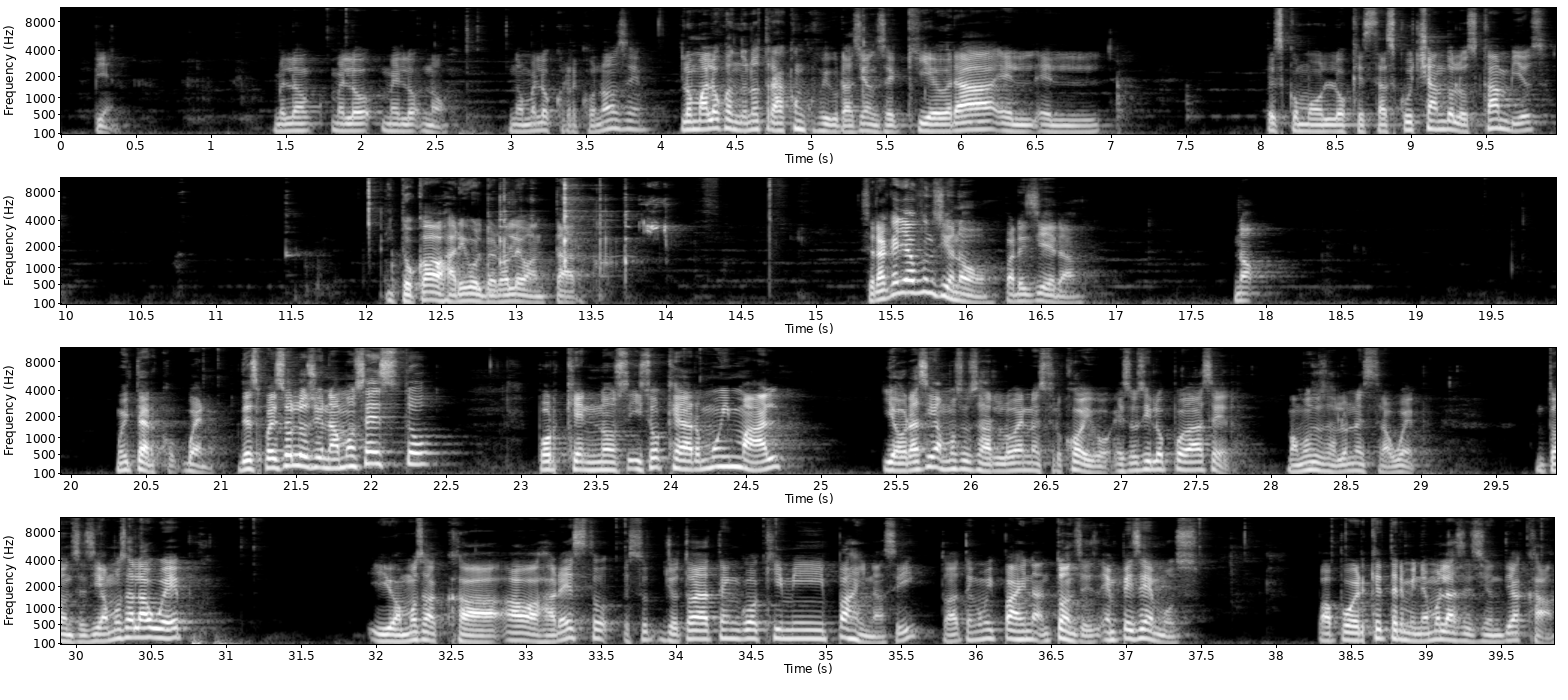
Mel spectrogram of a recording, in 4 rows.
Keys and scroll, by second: 2.1 ctrl+c, 2.6 Return, 26.4 super+j, 27.3 super+j, 28.2 super+b, 32.6 super+b.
